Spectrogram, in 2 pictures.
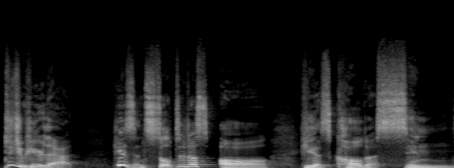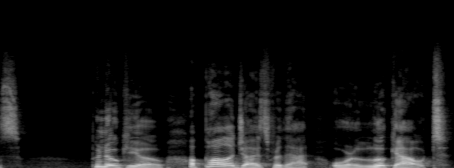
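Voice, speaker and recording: A man's voice: on the high side, wildly swooping pitch, slow, darkish tone, exaggerated voice. A man voicing sneering, bullying schoolboys in a storybook, jeering and scolding. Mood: threatening. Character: gang of sneering, bullying schoolboys, threatening and teasing.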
